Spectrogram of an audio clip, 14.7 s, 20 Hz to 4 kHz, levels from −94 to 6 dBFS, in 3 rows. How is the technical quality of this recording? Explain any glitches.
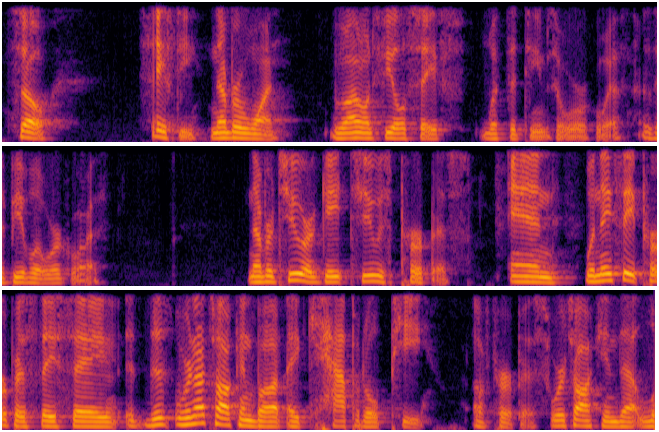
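The recording comes through a narrowband call path cut off at 4 kHz, with three short stalls from a late packet bunched just after 4.8 s. At 4.84, 4.96 and 5.51 s, after "we're working with or", "working with or the" and "people that we're working", the jitter buffer ran dry, so the last sound was held for roughly 19, 15 and 32 ms before playback resumed. You'll hear brief drags with a slight buzz or dip.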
